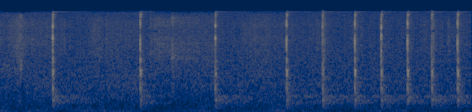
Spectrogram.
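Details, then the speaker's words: Longboard wheel on Zealous bearings whose built-in spacers are too long. Sharp, uneven light clicks, about four a second, as the wheel rocks back and forth on the axle; the play comes from the oversized bearing spacers. "hopefully you can hear that you can sense the wheel moving back and forth and that's uh going to be the issue"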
